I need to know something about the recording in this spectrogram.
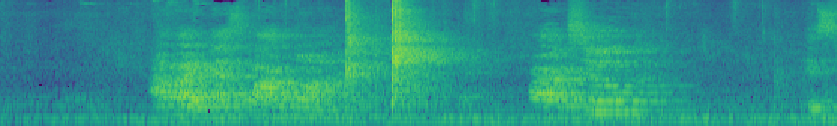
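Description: A woman calls out instructions loudly in a large, echoing hall.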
